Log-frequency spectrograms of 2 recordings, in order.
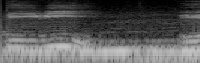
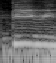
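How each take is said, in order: First: The stress and length fall on the second syllable. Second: The stress and length fall on the first syllable. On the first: The speaker calls it right. "लंबा जो होता है वी होता है" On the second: The speaker calls it wrong. "ये TV नहीं होता"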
